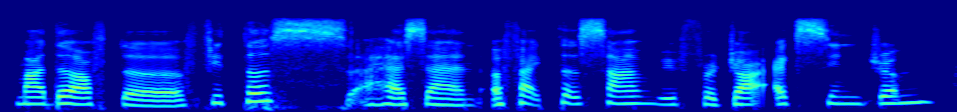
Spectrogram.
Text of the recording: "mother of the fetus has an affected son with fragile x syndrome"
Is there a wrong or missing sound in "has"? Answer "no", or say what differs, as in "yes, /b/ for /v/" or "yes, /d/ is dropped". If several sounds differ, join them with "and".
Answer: yes, /s/ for /z/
